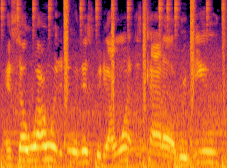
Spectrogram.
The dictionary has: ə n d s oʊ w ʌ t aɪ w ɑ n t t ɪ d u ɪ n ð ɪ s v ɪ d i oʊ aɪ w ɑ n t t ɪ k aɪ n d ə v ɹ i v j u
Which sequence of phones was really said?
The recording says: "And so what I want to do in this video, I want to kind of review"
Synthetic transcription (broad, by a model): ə n s oʊ w ʌ t aɪ w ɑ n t t ɪ d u ɪ n ð ɪ s b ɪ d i aɪ w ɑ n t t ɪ k aɪ n d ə ɹ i v j u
